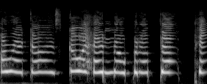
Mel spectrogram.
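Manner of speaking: loud, high-pitched call-out. Retelling what Lays says on the mic to the crowd: imitating Lays on the mic. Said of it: "she gets on the mic and she's like".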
